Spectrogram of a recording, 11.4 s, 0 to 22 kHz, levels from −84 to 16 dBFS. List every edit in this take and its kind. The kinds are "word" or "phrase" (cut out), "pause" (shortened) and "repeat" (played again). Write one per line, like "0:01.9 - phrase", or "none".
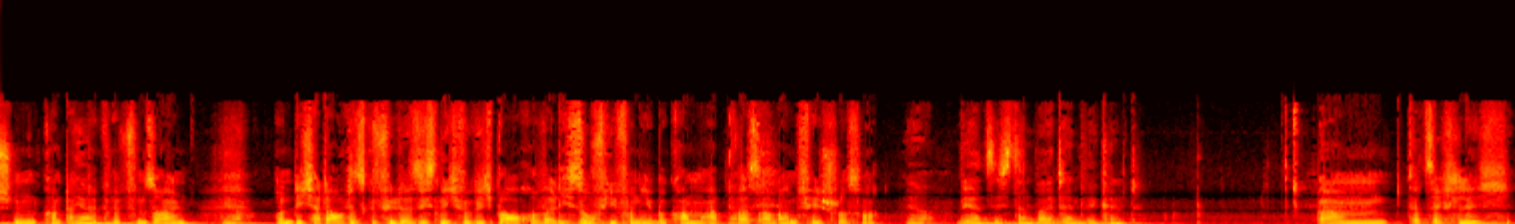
0:07.1 - pause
